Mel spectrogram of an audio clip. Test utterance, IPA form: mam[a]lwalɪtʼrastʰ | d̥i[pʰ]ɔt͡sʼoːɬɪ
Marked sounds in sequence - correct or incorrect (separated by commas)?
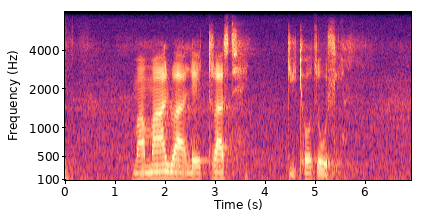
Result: correct, incorrect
